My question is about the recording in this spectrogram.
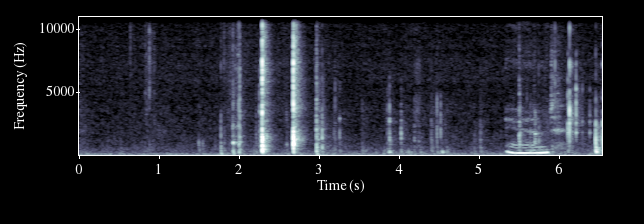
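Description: Handling of a stamp set case and rubber stamp sheet: light rustling and a few small clicks, with two sharper clicks a little over two seconds in as a rubber stamp is pulled free and the case is handled.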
